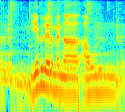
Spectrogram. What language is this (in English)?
Icelandic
